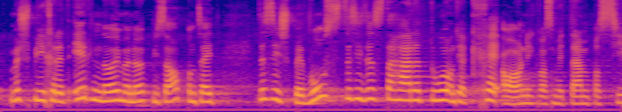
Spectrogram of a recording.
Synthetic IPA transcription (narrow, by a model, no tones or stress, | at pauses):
məʃpiːχəɾətɪɾɡn̩dnɔmənœpːisɑpːʊntsɛɪt | d̥ɑs̬ɪʃb̥evʊstd̥ɑs̬idɑsdəɦæɾətuəʊndihɑkʰɛʔɑːniɡvɑːsmɪt̚d̥ɛmpɑsi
